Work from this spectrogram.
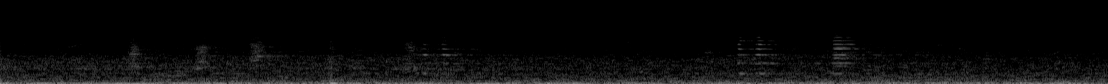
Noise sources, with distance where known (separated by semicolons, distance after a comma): car horn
